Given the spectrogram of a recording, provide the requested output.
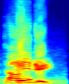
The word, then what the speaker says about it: Ptolemy: Yeah, Ptolemy. AD. The P is silent.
